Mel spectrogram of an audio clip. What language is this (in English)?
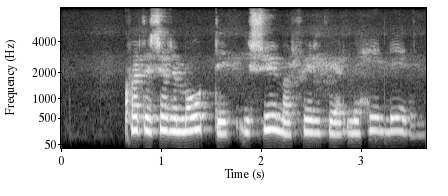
Icelandic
